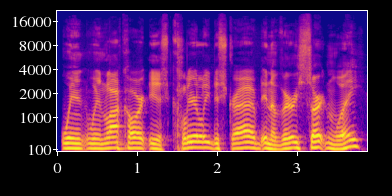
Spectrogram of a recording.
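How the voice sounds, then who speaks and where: A man in a casual podcast chat, informal and opinionated, often halting as he searches for his words. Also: medium pitch, steady tone, a little mellow, clean tone. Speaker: podcast co-host. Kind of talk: casual fan discussion.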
